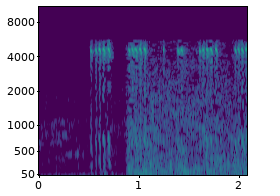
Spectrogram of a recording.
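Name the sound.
crickets chirping sound effect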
